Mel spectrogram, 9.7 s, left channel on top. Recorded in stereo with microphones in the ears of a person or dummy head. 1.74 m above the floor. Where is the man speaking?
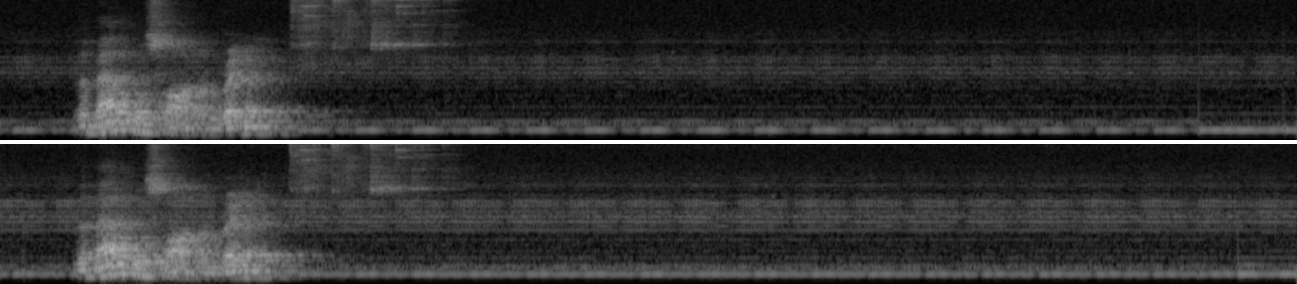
55° right (ahead or behind), 1.9 m.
